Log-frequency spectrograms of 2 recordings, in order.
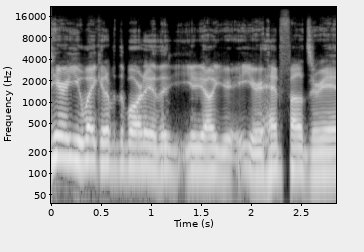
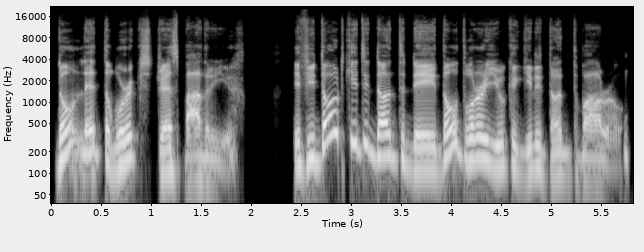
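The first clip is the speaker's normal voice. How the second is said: hammed-up Indian accent, sing-song advice; 3 semitones higher than usual. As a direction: imitate an Indian motivational guy badly. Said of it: "he was Indian".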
